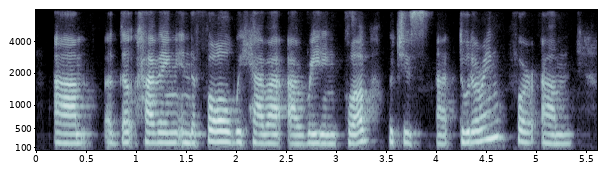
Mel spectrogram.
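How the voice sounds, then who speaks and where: The speaker has a Mexican accent and fairly even intonation. Delivery is at a moderate pace with hardly any pauses. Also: woman, medium pitch for a woman. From Mexico. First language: Spanish. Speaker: professor. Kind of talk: lecture. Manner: hesitant, many fillers.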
